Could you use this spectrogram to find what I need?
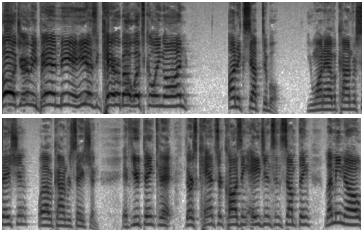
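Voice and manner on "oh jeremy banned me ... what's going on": very loud, high, shrill screaming rant. Retelling how a caller phoned his wife: imitating a caller screaming. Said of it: "started screaming at her".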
